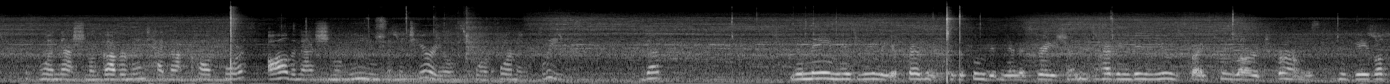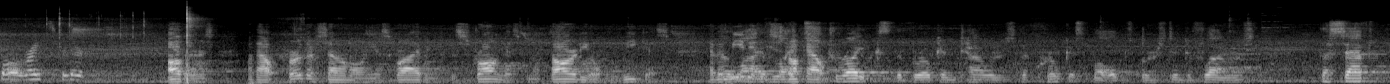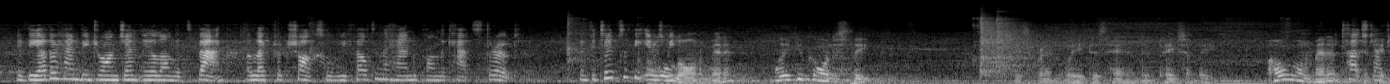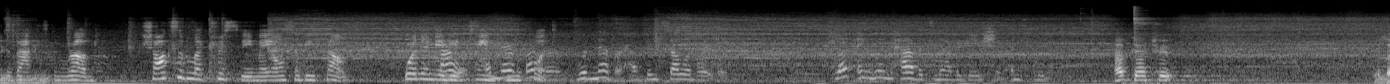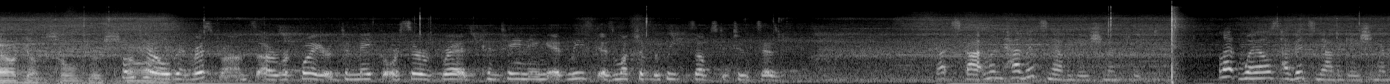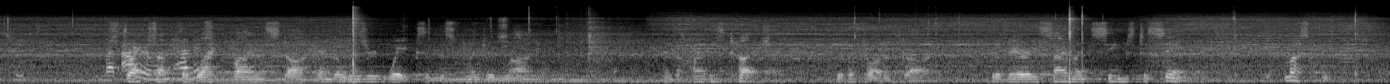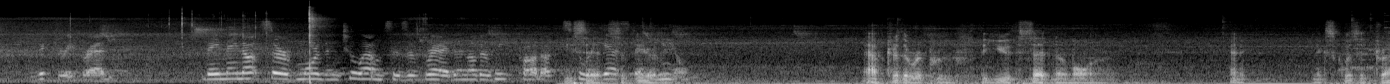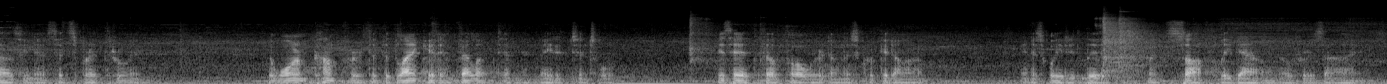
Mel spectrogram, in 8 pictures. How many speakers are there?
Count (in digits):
6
